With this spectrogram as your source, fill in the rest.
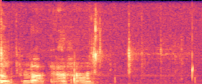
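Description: A pickaxe chips at a block in a video game.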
